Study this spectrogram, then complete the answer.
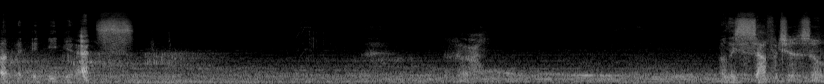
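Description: A man speaks boldly in a deep, gruff voice.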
